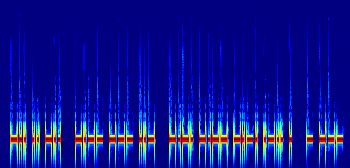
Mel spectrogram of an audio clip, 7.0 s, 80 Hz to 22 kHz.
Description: Morse code, heard as a keyed tone, about 27 wpm, 700 Hz. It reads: DID YOU CYCLE TO
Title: Sentences from Top 1000 Words - Review Part 6 - 28wpm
